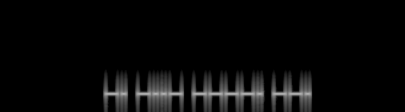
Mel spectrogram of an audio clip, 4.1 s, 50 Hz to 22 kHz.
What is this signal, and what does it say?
Morse code, heard as a keyed tone, about 30 wpm, 700 Hz. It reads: NX9G
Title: Call Signs Repeated 3x - 30wpm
